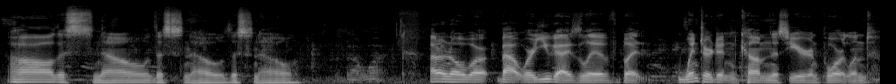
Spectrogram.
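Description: Someone with an American accent talks at a fairly slow pace with fairly even intonation, over audible room echo. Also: man, fairly low pitch for a man. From US Pacific Northwest, Central Washington. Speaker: podcast host, movie commentator. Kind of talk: casual solo movie commentary.

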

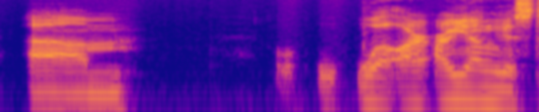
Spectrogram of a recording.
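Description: Captured in a very clean recording with a silent background, a man with an American accent talks with ordinary pitch variation. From Idaho, US. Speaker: law student podcaster. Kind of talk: casual solo podcast monologue. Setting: in a parked car. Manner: casual, with many fillers.

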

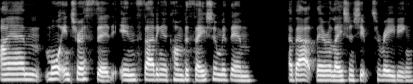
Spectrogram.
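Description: With an Australian accent, a woman talks at a moderate pace in a monotone, flat intonation. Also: very clean recording, silent background. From Sydney, Australia. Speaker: bibliotherapist and author. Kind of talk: interview storytelling.

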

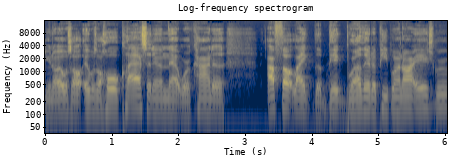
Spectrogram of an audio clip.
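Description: Someone with an American accent talks at a fairly quick pace in a monotone, flat intonation, on a very clean recording with a silent background. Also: man, medium pitch for a man. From Baltimore, Maryland. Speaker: rapper. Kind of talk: casual interview.

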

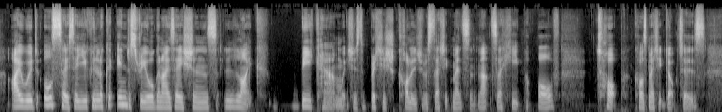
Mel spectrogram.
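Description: A woman talks in an ordinary speaking voice at a moderate pace, her pitch fairly low with ordinary pitch variation. The sound is dry and close with no echo, a very clean recording over a silent background. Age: 50s. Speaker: beauty journalist and author. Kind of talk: casual chat.

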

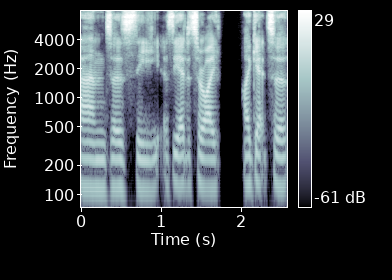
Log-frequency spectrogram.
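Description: The sound is dry and close, with no echo. A man speaks at a medium pitch. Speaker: journal editor, dermatologist. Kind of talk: podcast interview, relaxed.

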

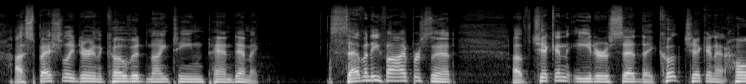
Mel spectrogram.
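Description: Plain reading aloud, ordinary pitch variation and a quiet background.

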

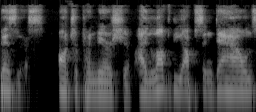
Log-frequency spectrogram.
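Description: Animated tone from a man at a fairly high pitch, somewhat breathy, at a moderate pace over a quiet background. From Canada, Toronto (Rexdale). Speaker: real estate agent and podcaster. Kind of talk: panel interview at live event. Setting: live event with audience.

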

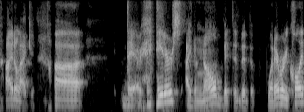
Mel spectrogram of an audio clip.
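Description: With a Spanish accent, a man talks at a fairly slow pace in a fairly high pitch, using lively intonation and a bright, sharp tone. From Argentina. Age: 30s. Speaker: collectibles sculptor. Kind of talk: interview. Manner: halting.

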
